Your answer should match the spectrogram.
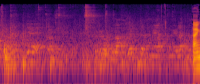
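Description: Indistinct background voices echoing in a large hall, with a few light knocks; a man's voice starts close by near the end.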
